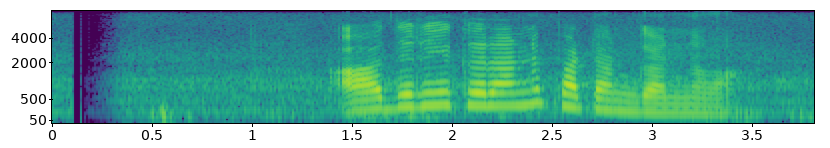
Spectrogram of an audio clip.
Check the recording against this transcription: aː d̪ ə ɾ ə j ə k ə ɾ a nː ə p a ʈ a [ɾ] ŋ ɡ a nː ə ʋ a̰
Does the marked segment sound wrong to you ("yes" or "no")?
yes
